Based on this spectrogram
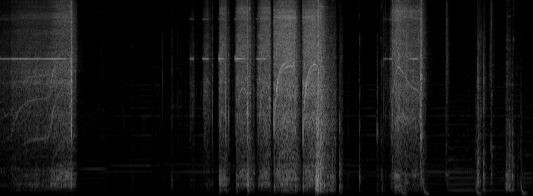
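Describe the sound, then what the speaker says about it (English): A power drill bores holes into a metal brew pump bracket in several loud, close bursts: one at the start, then a cluster of short repeated whirs, and a final burst, with quiet gaps and small handling clunks between them. "And now we will drill our holes into this carefully."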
